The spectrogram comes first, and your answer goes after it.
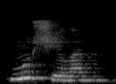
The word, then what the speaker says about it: mochila: So this sound, CH, we must say it like sh, always. Let's give some examples. Mochila, borracha, chave, chuva, chuveiro, chapéu.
